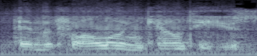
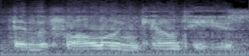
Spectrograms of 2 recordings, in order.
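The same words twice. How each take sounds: The two takes are said the same way.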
